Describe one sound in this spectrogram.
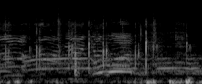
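A bat knocks a ball.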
